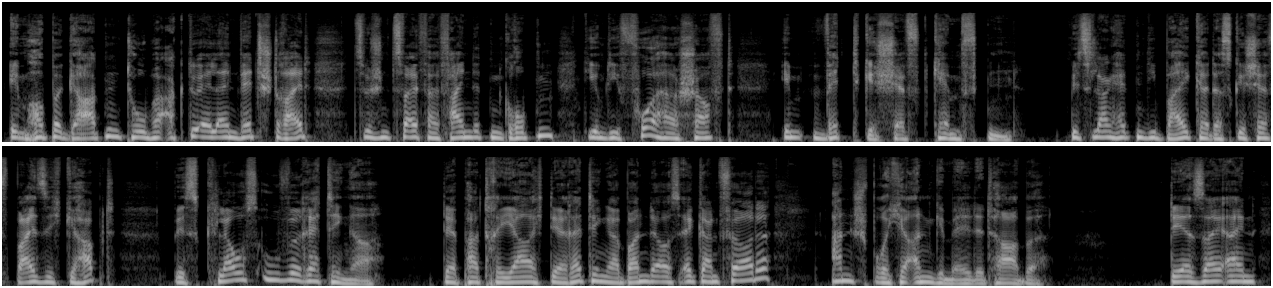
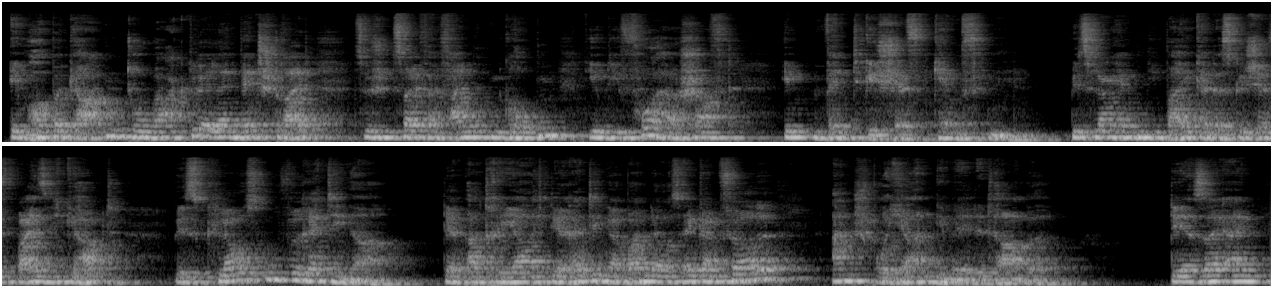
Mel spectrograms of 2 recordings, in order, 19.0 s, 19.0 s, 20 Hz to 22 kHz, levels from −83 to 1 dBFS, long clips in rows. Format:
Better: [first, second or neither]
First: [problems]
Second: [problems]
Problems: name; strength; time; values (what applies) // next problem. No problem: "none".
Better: first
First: none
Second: off-mic speech; far // room echo; noticeable; dies away in 0.7 s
